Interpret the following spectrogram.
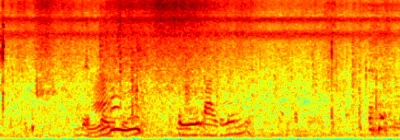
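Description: Monkey calls: two drawn-out, wavering vocal calls, about a second and a half and three seconds in, while a baby is grabbed by an adult.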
